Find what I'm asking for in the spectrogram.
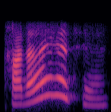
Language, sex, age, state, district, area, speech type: Bengali, female, 18-30, West Bengal, Uttar Dinajpur, urban, conversation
